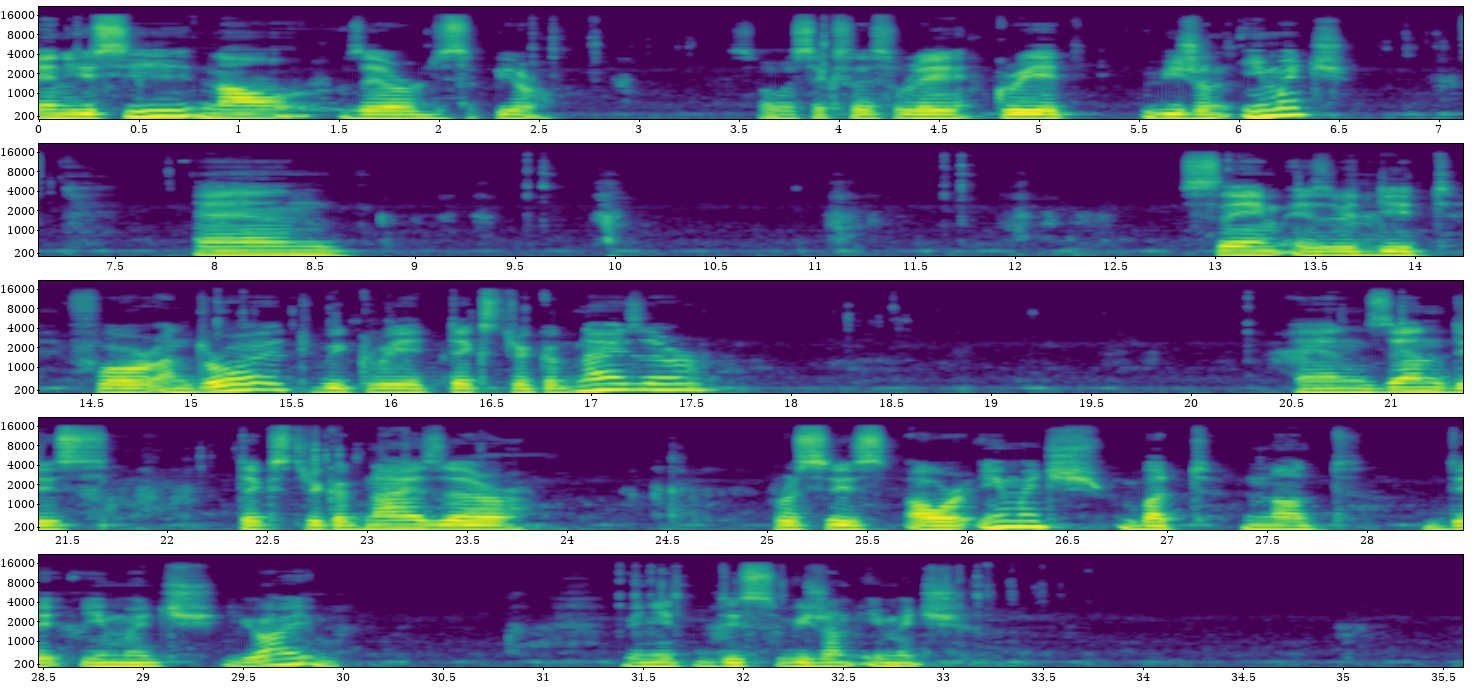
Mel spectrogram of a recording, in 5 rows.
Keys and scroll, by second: 3.0 Tab, 3.9 Return, 5.8 super+Tab, 15.3 super+c, 15.6 super+Tab, 16.5 super+v, 18.4 super+Tab, 21.2 super+c, 21.3 super+Tab, 22.4 shift+super+Tab, 22.7 shift+Return, 23.2 shift+super+v, 23.9 super+v, 33.2 super+v.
